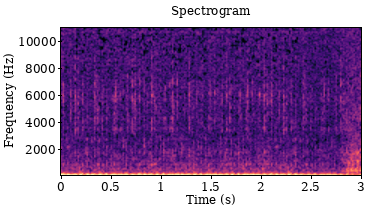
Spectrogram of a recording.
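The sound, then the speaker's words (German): A steady, droning video game car engine hums loudly and continuously, low and rumbling, as the dented-looking car is driven quickly home, shifting slightly in tone near the end as if pulling away. “Ja, und ich würde sagen, ich fahre jetzt schnell nach Hause und dann würde ich sagen, machen wir das Auto in der nächsten Folge weiter.”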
